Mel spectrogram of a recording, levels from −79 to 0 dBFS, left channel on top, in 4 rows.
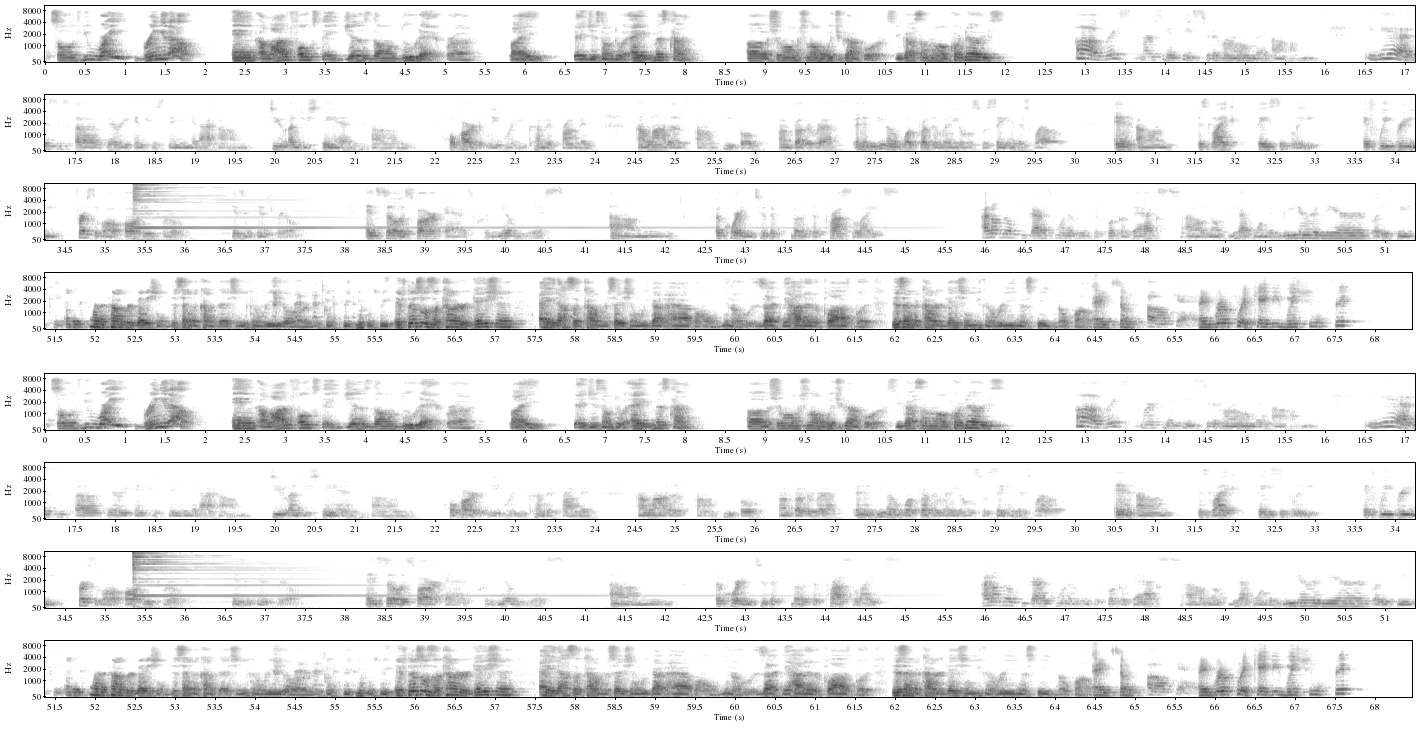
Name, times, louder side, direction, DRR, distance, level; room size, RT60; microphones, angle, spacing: voice 1, 0.0-1.8 2.3-5.3 5.8-6.2 6.6-8.1 8.8-11.9 51.6-57.2 57.5-64.5, left 1 dB, 35° left, 0 dB, 0.6 m, -31 dB
voice 2, 12.9-21.7 22.1-29.8 30.5-31.2 31.5-32.0 32.3-33.0 33.6-36.0 36.6-37.4 38.0-40.7 41.3-42.1 42.6-44.9 45.9-51.8 54.2-55.0 65.1-66.4 67.2-67.3, left 1 dB, 60° left, 2 dB, 1.1 m, -48 dB
sound 1, 33.7-34.0 34.8-34.9 35.2-43.9, right 9 dB, 65° right, 0.7 m, -41 dB
voice 3, 64.5-65.0 65.8-67.6, right 2 dB, 15° right, 3 dB, 0.6 m, -36 dB
6.0 x 3.4 x 2.4 m, 0.41 s
head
